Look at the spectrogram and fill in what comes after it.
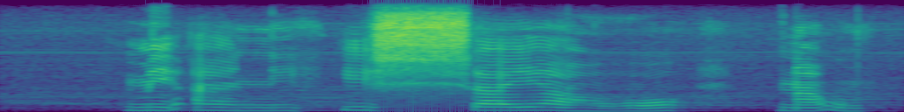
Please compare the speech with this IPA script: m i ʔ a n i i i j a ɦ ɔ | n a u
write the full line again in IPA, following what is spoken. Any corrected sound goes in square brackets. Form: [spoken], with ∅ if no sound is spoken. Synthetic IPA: m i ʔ a n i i [a] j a ɦ ɔ | n a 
